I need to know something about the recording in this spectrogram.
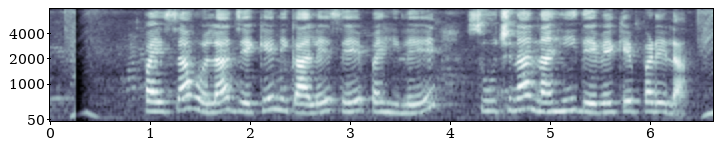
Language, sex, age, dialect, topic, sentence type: Bhojpuri, female, 18-24, Western, banking, statement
